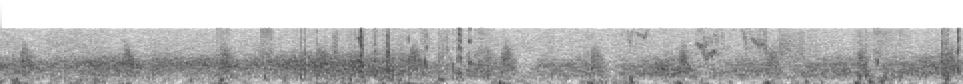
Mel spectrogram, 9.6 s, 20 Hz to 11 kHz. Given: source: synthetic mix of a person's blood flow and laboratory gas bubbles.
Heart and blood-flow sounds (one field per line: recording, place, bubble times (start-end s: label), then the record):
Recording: Doppler ultrasound of blood flow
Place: subclavian vein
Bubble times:
2.17-2.30 s: bubbles
2.60-2.73 s: bubbles
2.82-3.19 s: bubbles
3.22-4.04 s: bubbles
4.06-4.12 s: bubbles
4.19-4.30 s: bubbles
4.36-4.93 s: bubbles
8.54-9.04 s: bubbles
9.37-9.62 s: bubbles
From the record:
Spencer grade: 2 (many but less than half of the cardiac periods contain bubble signals, singularly or in groups)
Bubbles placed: anywhere in the cardiac cycle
